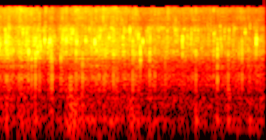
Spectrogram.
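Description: Garlic and onion sautéing in plenty of hot oil, a steady dense sizzle with brief crackles and stirring scrapes, close and fairly loud, with no voices.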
